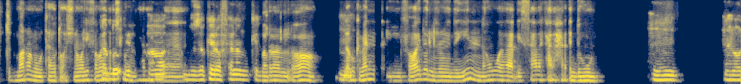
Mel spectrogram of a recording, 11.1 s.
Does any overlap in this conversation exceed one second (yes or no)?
yes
